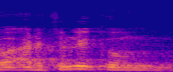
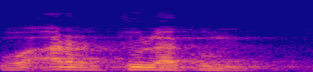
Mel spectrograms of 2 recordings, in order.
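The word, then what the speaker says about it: وَأَرْجُلَكُمْ: Sedangkan kita mazhab Asy-Syafi'i, kaki tidak boleh hanya diusap tapi harus dibasuh, sehingga wa arjulikum bacanya bukan wa arjulikum, wa arjulakum.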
